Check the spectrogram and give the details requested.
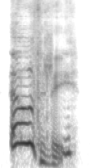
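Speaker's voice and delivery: very high squeaked disbelief; outraged squeak. A narrator's reading. Countess stung by servant's insult, squeaking. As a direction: squeak it in affront. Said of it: "she squeaked".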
